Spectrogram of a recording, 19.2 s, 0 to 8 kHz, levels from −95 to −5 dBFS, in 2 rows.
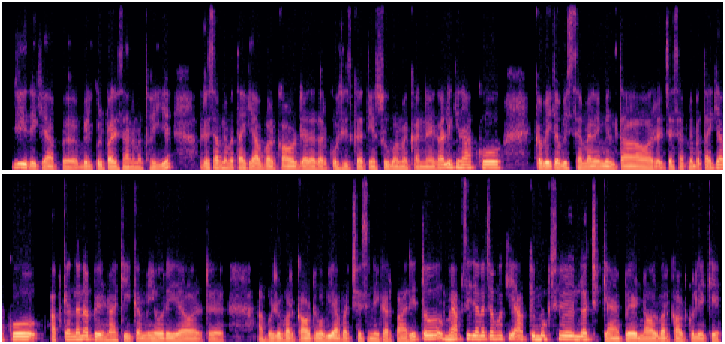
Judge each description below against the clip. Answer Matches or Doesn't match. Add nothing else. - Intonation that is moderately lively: Matches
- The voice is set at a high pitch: Doesn't match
